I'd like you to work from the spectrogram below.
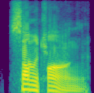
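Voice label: "souchong", American English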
